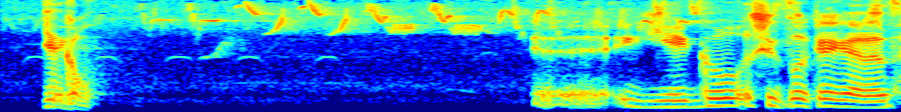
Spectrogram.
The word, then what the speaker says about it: Yiggle: My Jiggle! Not Jiggle, Yiggle.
